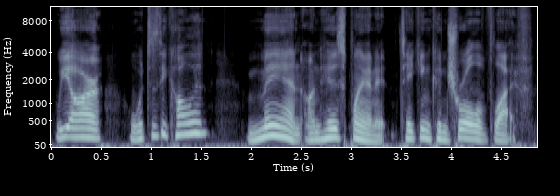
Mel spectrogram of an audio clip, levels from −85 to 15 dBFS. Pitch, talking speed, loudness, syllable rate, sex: 155 Hz, 160 wpm, -17 LUFS, 4.8 syllables/s, male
